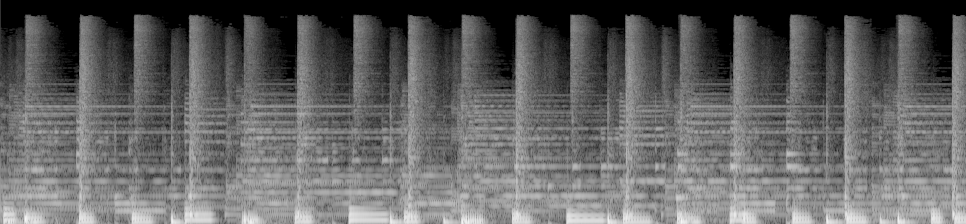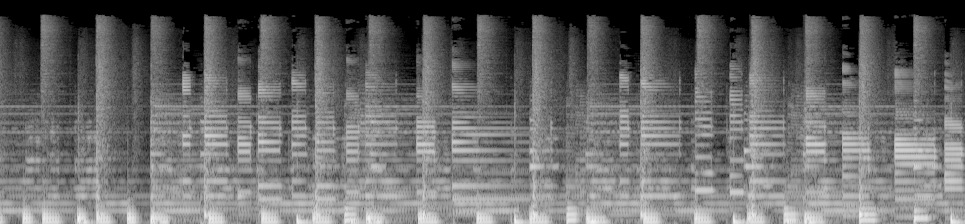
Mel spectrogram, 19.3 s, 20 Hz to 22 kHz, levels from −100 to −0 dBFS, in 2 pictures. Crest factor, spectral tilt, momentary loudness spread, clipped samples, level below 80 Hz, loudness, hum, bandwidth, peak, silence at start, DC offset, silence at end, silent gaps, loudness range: 16 dB; -6 dB/octave; 5 LU; under 0.1%; -22 dBFS; -18 LUFS; none; 17 kHz; 0 dBFS; 0 s; under 0.1%; 0 s; none; 2 LU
